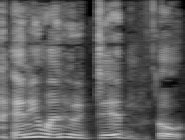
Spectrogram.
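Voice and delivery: ordinary delivery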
